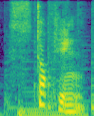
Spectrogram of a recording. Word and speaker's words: stocking: No więc po brytyjsku te pończochę wymówimy jako stocking, czyli tam jest po prostu zwykłe, krótkie o, tak jak w słowie pot na przykład, które znaczy i garnek, i marihuana.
